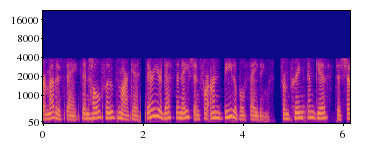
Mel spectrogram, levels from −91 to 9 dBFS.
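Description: Throughout, the Speex codec is working at a low setting, which fits about 11 kbps. The CELP coding leaves the speech plainly hoarse and noisy.

From 5.19 to 5.34 s, just after "for unbeatable savings from", packet loss is concealed by the speech codec. The decoder stretches the last pitch and filter into a fading buzzy tone or coloured noise, consistent with about 100 ms of lost audio.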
